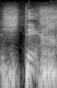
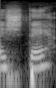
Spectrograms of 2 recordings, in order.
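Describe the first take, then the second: First: Rio "Esther" ending on a strong, held R; Rio accent. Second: Said in the usual way. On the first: Shown as a demonstration. Preacher showing Rio speech, "Esther" with a strong carioca R. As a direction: draw out the final R of "Esther", carioca style. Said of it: "A gente vibra aquele R". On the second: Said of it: "a gente fala muito assim".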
